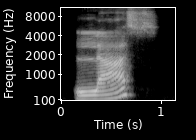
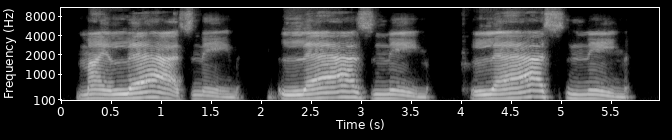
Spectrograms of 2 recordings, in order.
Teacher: las Porque si usted dice las solo está haciendo la a escuchen la diferencia entre decir las que es como leerlo como una a y hacer el ae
